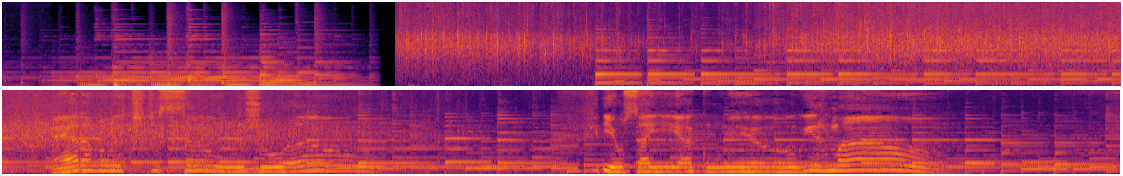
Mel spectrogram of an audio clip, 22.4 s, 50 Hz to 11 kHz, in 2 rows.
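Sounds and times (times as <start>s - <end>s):
Brazilian festa junina song with plucked and struck notes: 0.0s - 3.8s, 6.0s - 22.3s
people clapping: 3.9s - 16.8s
crowd noise: 4.0s - 16.8s
speech: 12.8s - 15.0s, 17.2s - 20.7s.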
